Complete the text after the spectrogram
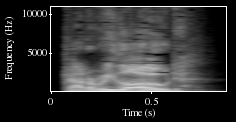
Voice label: "gotta reload", male; npc; Garry's Mod; hl2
